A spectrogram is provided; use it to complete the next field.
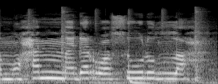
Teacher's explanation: bunyi tebal antara a dan o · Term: tafkhim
